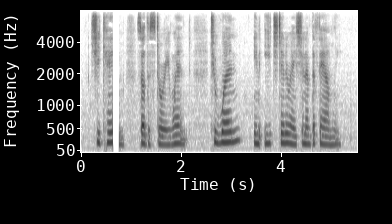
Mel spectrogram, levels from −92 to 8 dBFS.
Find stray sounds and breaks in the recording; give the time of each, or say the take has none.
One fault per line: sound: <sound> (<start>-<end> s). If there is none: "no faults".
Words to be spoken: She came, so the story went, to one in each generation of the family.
sound: dropout (0.6-0.8 s)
